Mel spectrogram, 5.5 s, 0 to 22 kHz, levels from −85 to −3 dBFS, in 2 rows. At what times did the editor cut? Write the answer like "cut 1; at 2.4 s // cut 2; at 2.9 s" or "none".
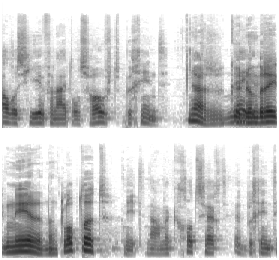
cut 1; at 3.9 s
